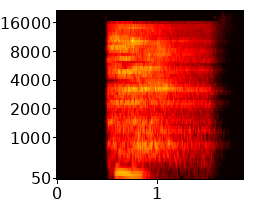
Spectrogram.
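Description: A single big exhaled sigh during a guided meditation: a loud, breathy release with a brief voiced tone at its start, lasting about a second before tapering into silence.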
